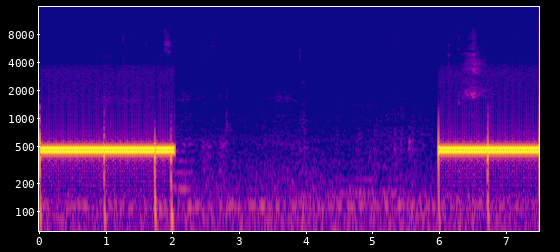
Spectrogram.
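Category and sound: signal or alarm, telephone call tone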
